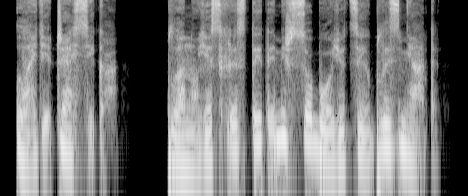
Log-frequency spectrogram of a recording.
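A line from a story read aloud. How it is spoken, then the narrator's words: Hoarse. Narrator (Ukrainian): прохрипів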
